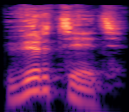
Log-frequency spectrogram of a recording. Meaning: to turn, to twist, to twirl, to spin
- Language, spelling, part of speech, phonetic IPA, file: Russian, вертеть, verb, [vʲɪrˈtʲetʲ], Ru-вертеть.ogg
